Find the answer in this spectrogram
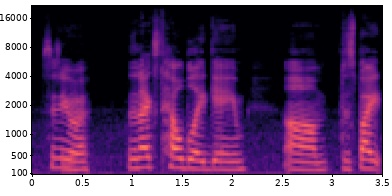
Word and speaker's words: Senua: Okay, how do you say the name? Senua. Every time I say it, I'm wrong. So Sinew? Yeah, Senua.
